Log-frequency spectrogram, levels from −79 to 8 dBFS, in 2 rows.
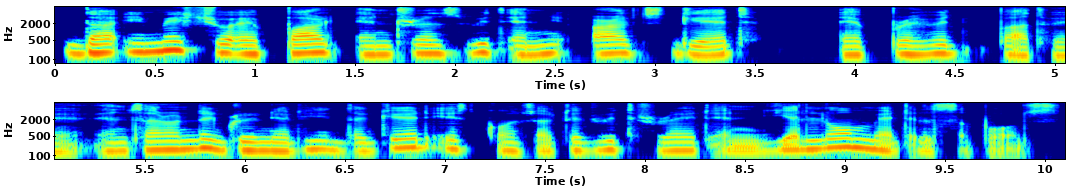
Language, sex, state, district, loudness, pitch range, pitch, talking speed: English, female, Arunachal Pradesh, Lower Dibang Valley, -19 LUFS, 155-185 Hz, 170 Hz, 155 wpm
